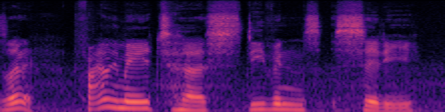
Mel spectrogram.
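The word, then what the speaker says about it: Stephens City: Finally made it to Stevens City, Virginia is the right way to say it.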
